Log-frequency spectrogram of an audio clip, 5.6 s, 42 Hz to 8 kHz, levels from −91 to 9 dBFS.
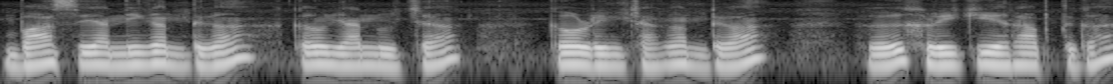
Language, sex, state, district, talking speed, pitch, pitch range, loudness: Wancho, male, Arunachal Pradesh, Longding, 170 wpm, 145 Hz, 135-155 Hz, -16 LUFS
